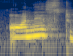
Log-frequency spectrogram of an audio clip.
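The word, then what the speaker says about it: honest: रही है ओ की यहां पर एच साइलेंट है एच की आवाज नहीं है तो हम ऑनेस्ट को इसको हम ऑनेस्ट प्रोनाउंस करेंगे हम इसको ऑनेस्ट बोलेंगे तो इसकी साउंड किसकी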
